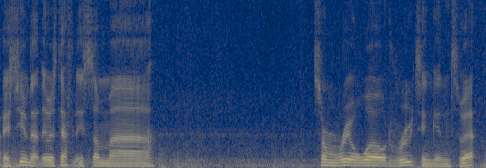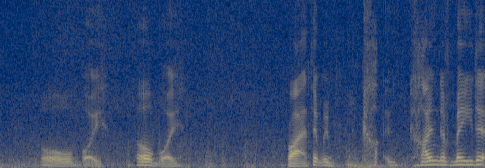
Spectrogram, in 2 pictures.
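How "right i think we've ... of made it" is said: uneasy, wary, hesitant, apprehensive half-confidence. Landing the boat ashore in the game, speaking apprehensively. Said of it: "I'm saying that very apprehensively".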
